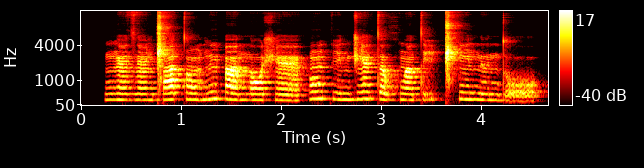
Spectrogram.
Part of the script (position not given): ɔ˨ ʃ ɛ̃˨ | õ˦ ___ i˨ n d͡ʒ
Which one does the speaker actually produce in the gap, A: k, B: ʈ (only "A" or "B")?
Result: A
